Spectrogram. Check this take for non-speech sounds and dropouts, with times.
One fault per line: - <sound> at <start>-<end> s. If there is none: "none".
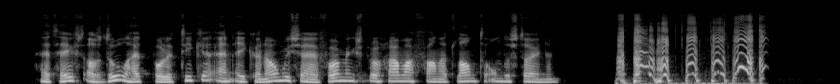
- squeak at 6.1-7.7 s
